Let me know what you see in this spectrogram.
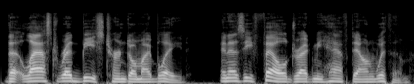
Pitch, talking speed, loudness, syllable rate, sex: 130 Hz, 260 wpm, -18 LUFS, 5.5 syllables/s, male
